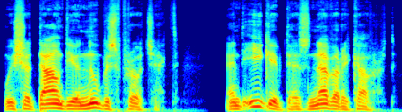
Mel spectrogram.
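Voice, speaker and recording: A man's voice: fairly low pitch, moderate pace, dry recording, clean studio sound, close to an everyday voice. A man voicing a weary, stern, principled middle-aged woman, an earnest veteran soldier, in an audiobook story. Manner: earnest, disapproving.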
